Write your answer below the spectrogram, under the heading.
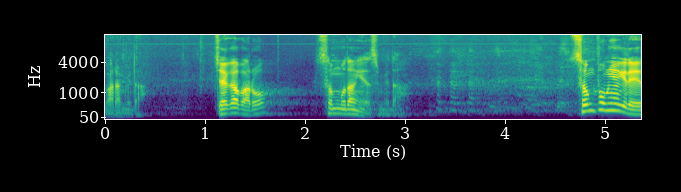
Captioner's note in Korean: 웃음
